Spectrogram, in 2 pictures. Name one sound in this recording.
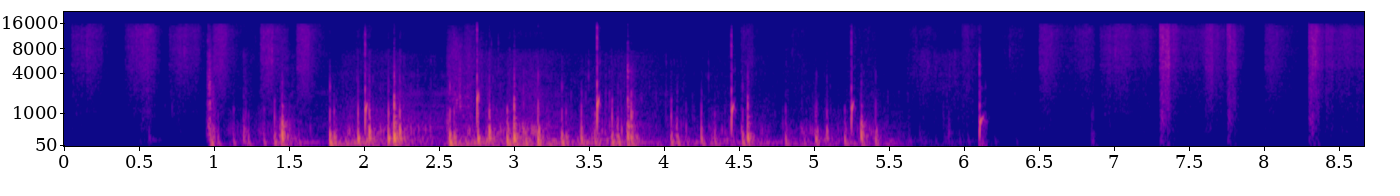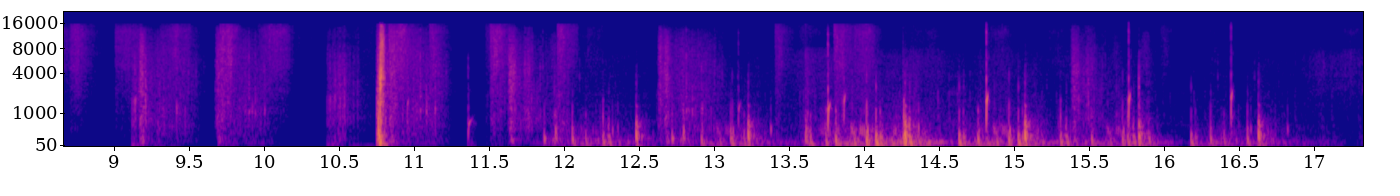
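Leaves and wood crunch repeatedly as blocks are broken.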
